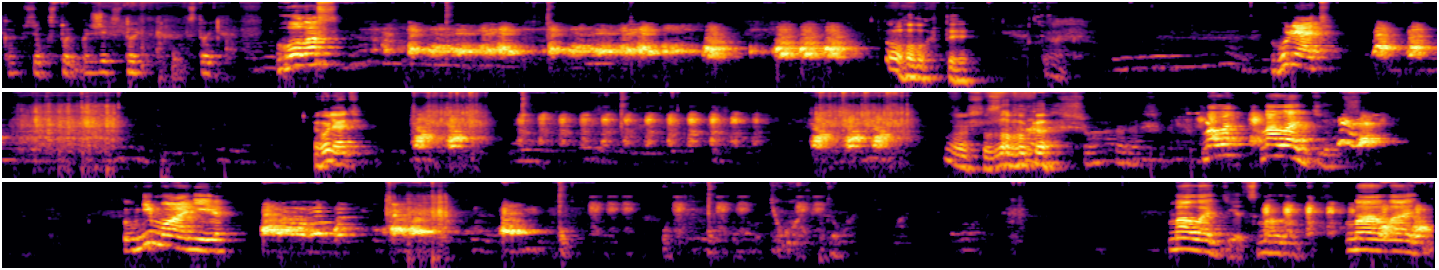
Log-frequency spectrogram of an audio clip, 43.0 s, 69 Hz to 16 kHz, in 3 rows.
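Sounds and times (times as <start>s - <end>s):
toy dog barking: 3.8s - 8.7s, 18.4s - 23.6s, 26.4s - 28.4s, 31.3s - 36.9s, 41.3s - 43.0s
toy motor and gears whirring: 14.5s - 15.6s, 18.5s - 23.6s.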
